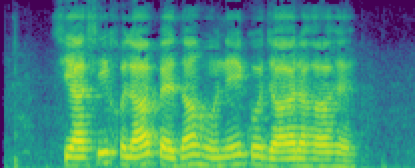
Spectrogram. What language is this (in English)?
Urdu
